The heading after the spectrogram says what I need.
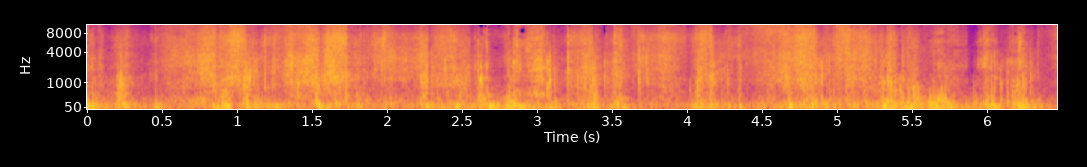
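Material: Paper.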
